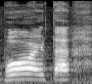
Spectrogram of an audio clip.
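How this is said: It has a countryside interior accent.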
